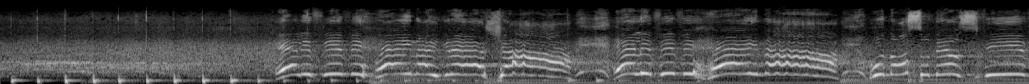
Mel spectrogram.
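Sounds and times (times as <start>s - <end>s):
audience applause: 0.0s - 4.4s
speech: 2.8s - 10.2s.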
